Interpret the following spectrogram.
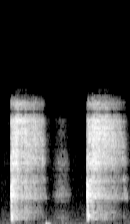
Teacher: Now that phoneme is quite hard to say because it is when you think two sounds joined together. It's the k and the s together.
